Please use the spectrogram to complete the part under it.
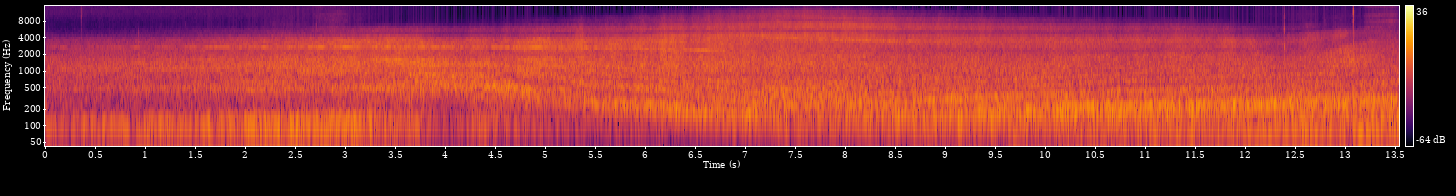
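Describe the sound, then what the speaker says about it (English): A Ryanair Boeing 737 takes off from Newcastle Airport, its jet engines building into a loud, sustained roar that sweeps past and holds steady, with a rising and falling whine over the rumble. "Here she comes. That's a nice takeoff route."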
